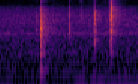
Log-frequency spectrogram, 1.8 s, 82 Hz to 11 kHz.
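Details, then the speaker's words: Jinbei Delicacy II Gen 1 studio flash after repair of a no-fire fault, full power test: one sharp, crisp pop followed by lighter ticks, a different "plok" firing sound than before; discharges cleanly. "Iya bisa didengarkan teman-teman setelah diservis suaranya beda ya tendangannya tembakannya beda plok begitu ya"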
